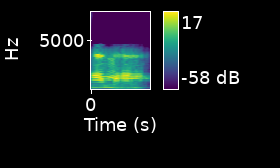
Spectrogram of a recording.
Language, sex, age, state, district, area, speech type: Tamil, female, 60+, Tamil Nadu, Mayiladuthurai, rural, conversation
